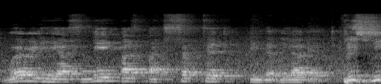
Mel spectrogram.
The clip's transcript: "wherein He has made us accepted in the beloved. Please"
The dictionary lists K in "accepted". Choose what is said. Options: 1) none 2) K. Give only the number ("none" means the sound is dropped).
2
